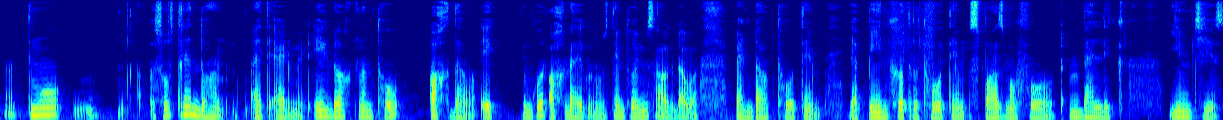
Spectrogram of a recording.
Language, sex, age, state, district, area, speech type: Kashmiri, male, 18-30, Jammu and Kashmir, Budgam, rural, spontaneous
